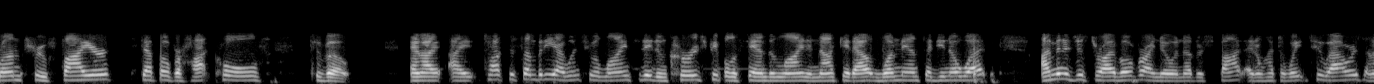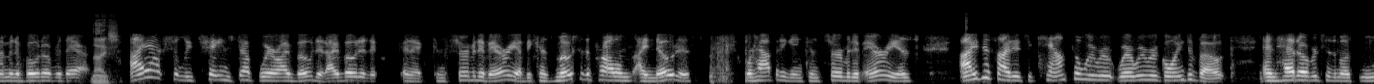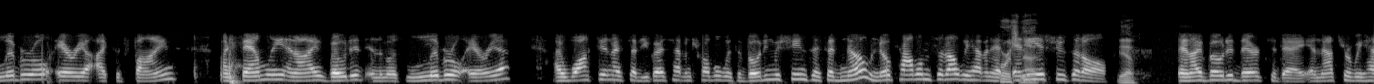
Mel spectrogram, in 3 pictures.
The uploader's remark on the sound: LIVE Call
